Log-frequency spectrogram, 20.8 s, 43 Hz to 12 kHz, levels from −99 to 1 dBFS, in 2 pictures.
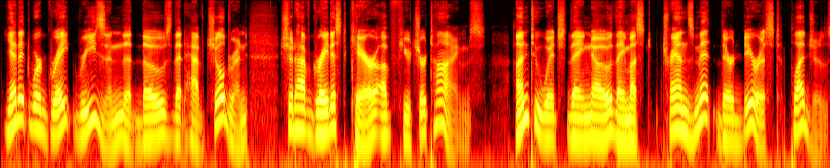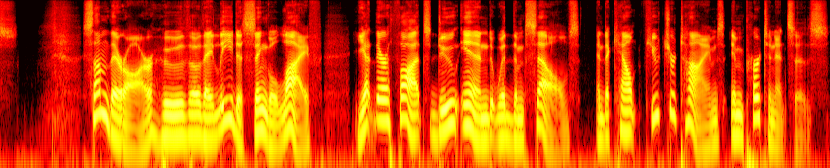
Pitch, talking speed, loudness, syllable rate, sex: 135 Hz, 140 wpm, -18 LUFS, 4.2 syllables/s, male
